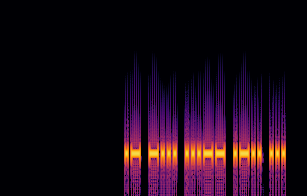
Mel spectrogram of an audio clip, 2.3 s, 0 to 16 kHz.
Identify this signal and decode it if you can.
Morse code, heard as a keyed tone, about 50 wpm, 700 Hz. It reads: AB3LS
